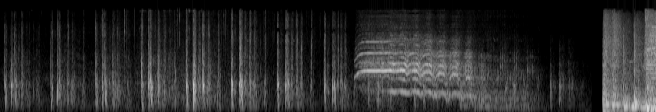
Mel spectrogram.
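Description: Horse hooves clip-clopping in a quick, uneven run, then a horse whinnying about three and a half seconds in: one quavering call falling in pitch and fading over about a second and a half.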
